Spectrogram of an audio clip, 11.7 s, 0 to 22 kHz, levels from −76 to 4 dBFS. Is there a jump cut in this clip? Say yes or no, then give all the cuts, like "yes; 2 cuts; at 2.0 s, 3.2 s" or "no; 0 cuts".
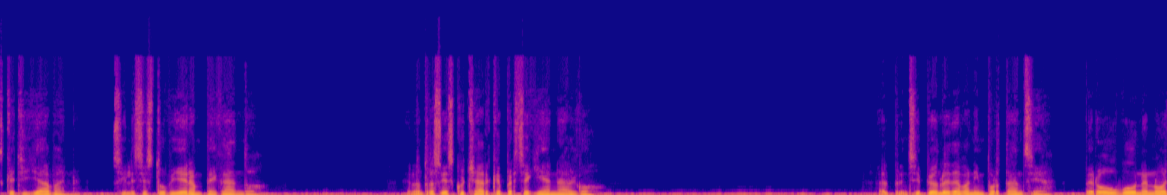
yes; 3 cuts; at 1.1 s, 4.4 s, 9.4 s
